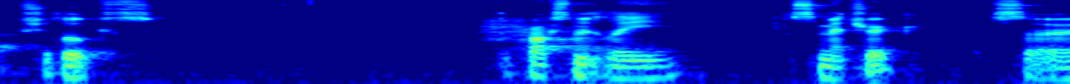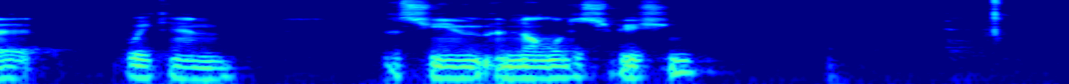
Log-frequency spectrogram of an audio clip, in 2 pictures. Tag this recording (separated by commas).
Speech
